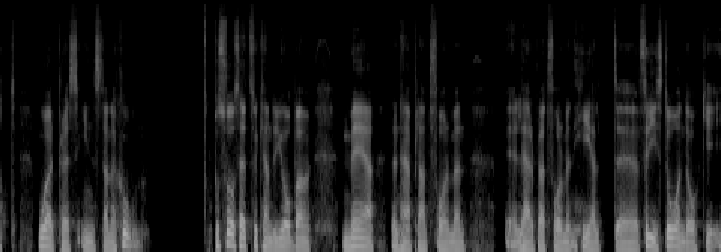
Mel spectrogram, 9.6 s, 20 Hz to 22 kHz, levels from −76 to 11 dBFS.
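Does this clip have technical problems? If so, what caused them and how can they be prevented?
No, nothing in this speech recording stood out as a technical problem on listening, so there is nothing to trace or prevent.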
